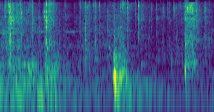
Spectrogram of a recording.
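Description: Perfume box being unwrapped and opened by hand: crinkling packaging and small scattered clicks, with a sharper click near the end.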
